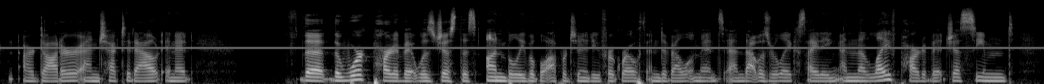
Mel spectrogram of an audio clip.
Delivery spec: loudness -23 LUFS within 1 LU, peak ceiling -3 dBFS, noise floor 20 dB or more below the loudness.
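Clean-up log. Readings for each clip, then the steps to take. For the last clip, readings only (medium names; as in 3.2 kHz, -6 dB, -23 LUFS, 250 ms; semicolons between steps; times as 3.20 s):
steady tone 2.1 kHz; tone level -38 dBFS; loudness -28.0 LUFS; peak level -9.0 dBFS; loudness target -23.0 LUFS
-> band-stop 2.1 kHz, Q 30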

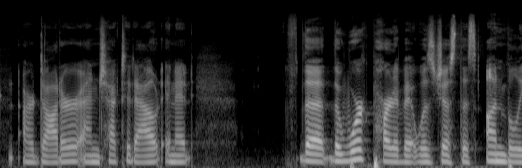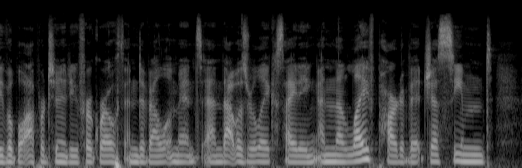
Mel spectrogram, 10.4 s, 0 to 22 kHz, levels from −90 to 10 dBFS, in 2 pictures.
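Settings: steady tone not found; loudness -28.5 LUFS; peak level -9.5 dBFS; loudness target -23.0 LUFS
-> trim +5.5 dB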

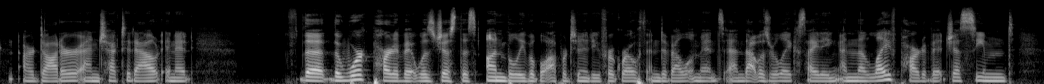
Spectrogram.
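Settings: loudness -23.0 LUFS; peak level -4.0 dBFS; noise floor -59 dBFS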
